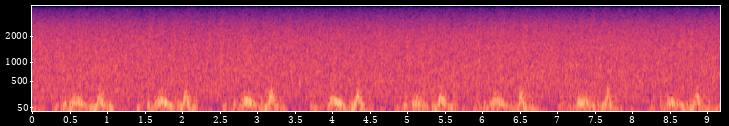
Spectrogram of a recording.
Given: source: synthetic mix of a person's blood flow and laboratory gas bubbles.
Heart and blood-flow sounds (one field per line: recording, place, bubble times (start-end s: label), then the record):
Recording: Doppler ultrasound of blood flow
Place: precordium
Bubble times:
3.44-3.68 s: bubbles
From the record:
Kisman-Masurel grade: 122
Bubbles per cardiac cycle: 1 to 2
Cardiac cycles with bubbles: 10 to 50%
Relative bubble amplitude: moderate (0.250 to 0.450)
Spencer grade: 2 (many but less than half of the cardiac periods contain bubble signals, singularly or in groups)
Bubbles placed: only in the low amplitude regions of the cardiac cycle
